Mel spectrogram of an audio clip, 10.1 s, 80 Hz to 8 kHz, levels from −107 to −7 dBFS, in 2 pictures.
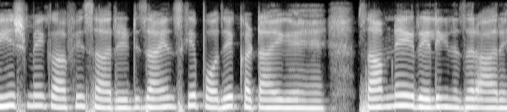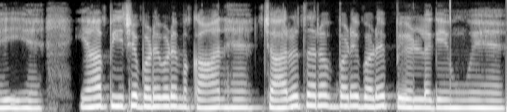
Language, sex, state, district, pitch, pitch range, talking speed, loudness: Hindi, female, Chhattisgarh, Sukma, 220 Hz, 205-245 Hz, 175 wpm, -14 LUFS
